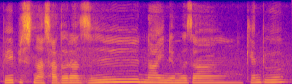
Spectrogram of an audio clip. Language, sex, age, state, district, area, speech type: Bodo, female, 60+, Assam, Kokrajhar, urban, spontaneous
